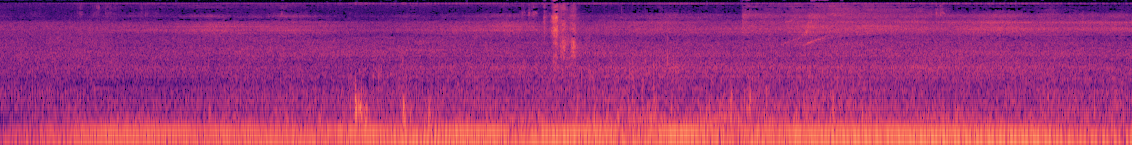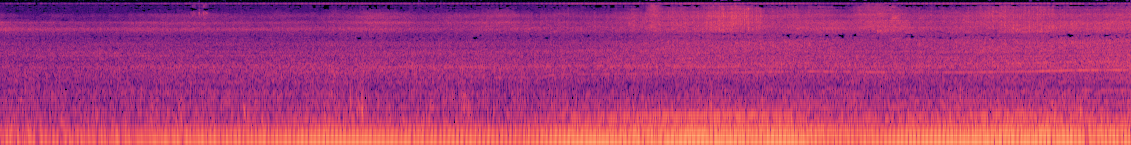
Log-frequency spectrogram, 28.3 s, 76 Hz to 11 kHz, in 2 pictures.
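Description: Low, steady rumble of an approaching freight train's diesel locomotives, led by a GE ES44AC, growing somewhat louder as the train nears.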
